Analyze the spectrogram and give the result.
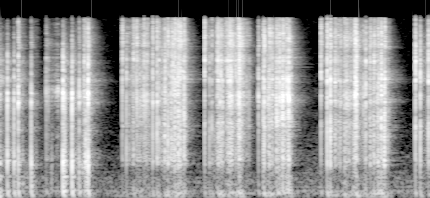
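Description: Long acrylic nails scratch and tap the ridged surface of a small, flat corrugated metal welcome sign with a ribbon bow, held up close. Quick, sharp, bright taps alternate with longer, dry, rasping scrapes along the ridges, all high and crisp with almost no low end and no ring after each contact.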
